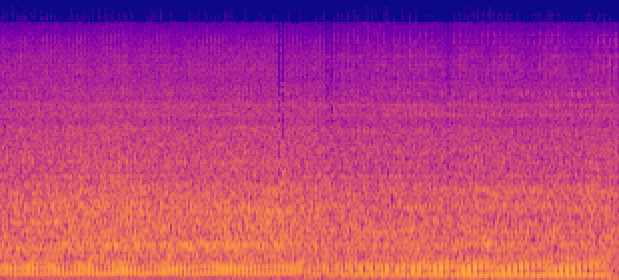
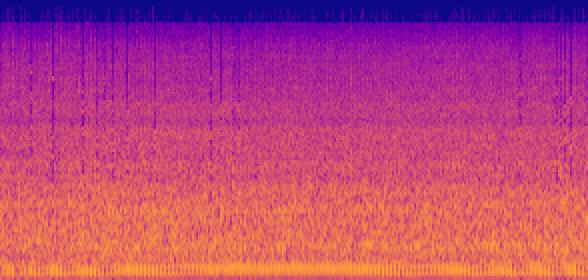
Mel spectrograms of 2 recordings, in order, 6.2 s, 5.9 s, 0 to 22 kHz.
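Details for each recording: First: Husqvarna YTH2454 riding mower engine after carburetor rebuild: hunts unevenly, sagging around three and six seconds as if starving for fuel; owner suspects it was running out of gas. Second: Husqvarna YTH2454 riding mower small engine after carburetor rebuild with kit, just started: smooth even hum at steady speed, no misses or knocks, running healthy.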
